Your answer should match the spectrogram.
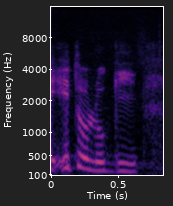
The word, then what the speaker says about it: Ethologie: Sie sind Professorin für kognitive Ethnologie. Habe ich das richtig gesagt? – Nee, Ethologie. – Ethologie. – Genau, ohne das N.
